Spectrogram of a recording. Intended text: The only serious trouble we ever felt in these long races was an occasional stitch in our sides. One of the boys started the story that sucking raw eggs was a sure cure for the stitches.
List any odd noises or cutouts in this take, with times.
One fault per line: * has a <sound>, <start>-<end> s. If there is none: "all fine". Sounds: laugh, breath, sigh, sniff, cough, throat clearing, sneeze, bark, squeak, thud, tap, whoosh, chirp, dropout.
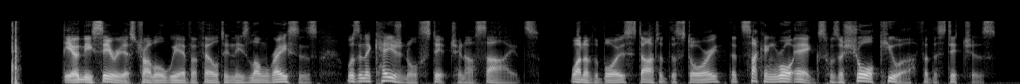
* has a tap, 0.1-0.2 s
